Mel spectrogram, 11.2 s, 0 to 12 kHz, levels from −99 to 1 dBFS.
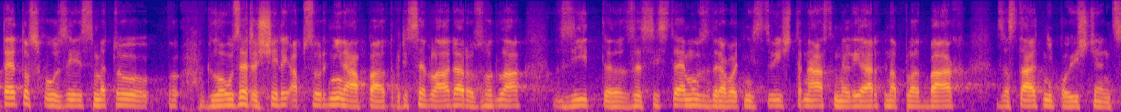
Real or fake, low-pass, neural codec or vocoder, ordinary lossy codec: fake; 10.8 kHz; codec, 24 kHz, 3 kbps, HILCodec; Opus, 16 kbps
